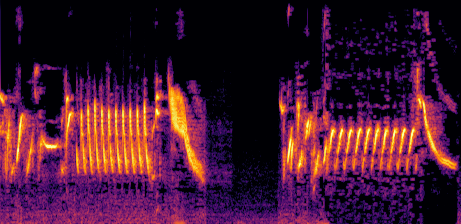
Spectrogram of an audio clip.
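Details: European goldfinch song featuring sitsata and batbata passages, termed very stimulating: two bursts of even rapid trills ending in a long descending slurred note, separated by a silent gap.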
